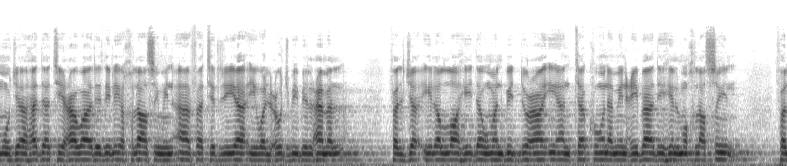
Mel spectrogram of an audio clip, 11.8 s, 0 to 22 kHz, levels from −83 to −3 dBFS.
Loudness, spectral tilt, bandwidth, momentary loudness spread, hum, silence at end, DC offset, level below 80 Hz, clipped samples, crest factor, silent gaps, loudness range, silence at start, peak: -22 LUFS; -7 dB/octave; 9.8 kHz; 6 LU; none; 0 s; under 0.1%; -42 dBFS; under 0.1%; 14 dB; none; 1 LU; 0 s; -8 dBFS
